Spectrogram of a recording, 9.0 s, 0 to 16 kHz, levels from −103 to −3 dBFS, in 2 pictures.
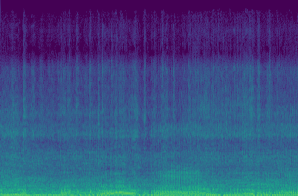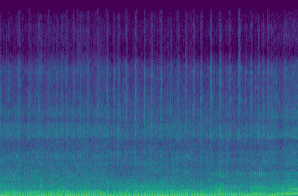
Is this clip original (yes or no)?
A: no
